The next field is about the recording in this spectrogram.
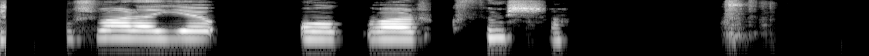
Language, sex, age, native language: Icelandic, male, 13, Icelandic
